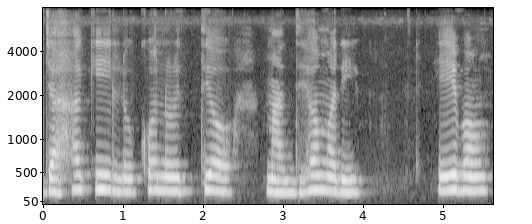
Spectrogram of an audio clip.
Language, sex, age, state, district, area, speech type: Odia, female, 30-45, Odisha, Balangir, urban, spontaneous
